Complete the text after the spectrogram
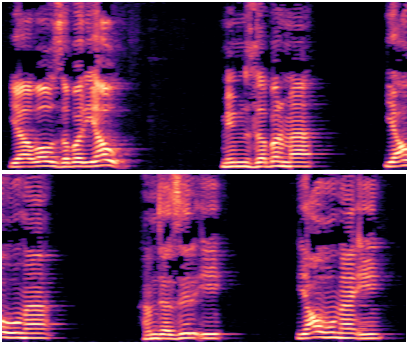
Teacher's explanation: ইয়াও জবরের বাম পাশে জজমওয়ালা ওয়াও, লিনের হরফ তাড়াতাড়ি পড়তে হবে। ইয়াউমা ইজিন ইজহার গুন্নাহ ছাড়া স্পষ্ট করে পড়তে হবে।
